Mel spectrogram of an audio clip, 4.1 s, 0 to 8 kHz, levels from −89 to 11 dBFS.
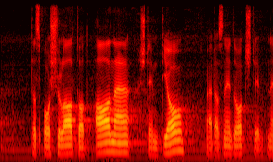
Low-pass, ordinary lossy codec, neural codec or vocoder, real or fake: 7.2 kHz; Opus, 64 kbps; none; real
